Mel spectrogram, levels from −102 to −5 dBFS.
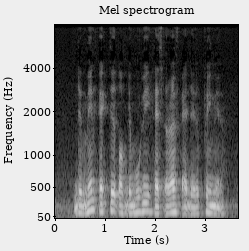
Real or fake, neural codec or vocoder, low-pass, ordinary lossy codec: fake; codec, 16 kHz, 2 kbps, FunCodec, trained on LibriTTS, 25 frames a second; none; none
